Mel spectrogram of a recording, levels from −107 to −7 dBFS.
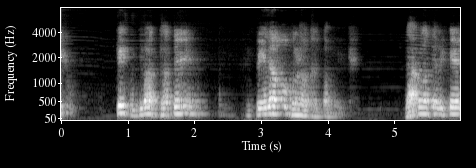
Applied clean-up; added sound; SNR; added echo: neural mask model DeepFilterNet 3.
